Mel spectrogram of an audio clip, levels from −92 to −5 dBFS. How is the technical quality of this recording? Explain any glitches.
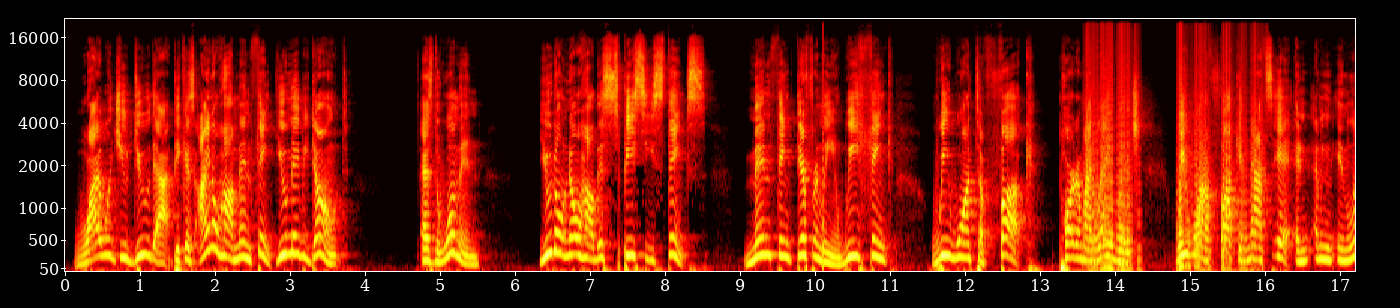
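The speech recording has three glitches: two brief clicks from a repeated buffer and a longer stretch of buffer tearing near the end.

At 4.01 s and 10.11 s there is a tiny click or buzz from a repeated buffer. A 2.67 ms chunk, which fits a 128-sample buffer, replays once and then twice when new audio arrives late.

From 13.57 to 16.04 s there is a robotic 188 Hz rattle from buffer tearing. Writer and reader cross inside each 256-sample period, leaving about a third of each buffer holding audio roughly ten milliseconds old.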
